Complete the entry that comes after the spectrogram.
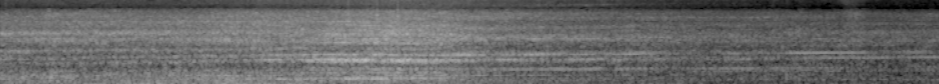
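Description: Red electric regional multiple-unit train leaving the station: wheel rumble with a steady motor whine in a few tones, loudest about three seconds in, then fading as the train draws away down the line.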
